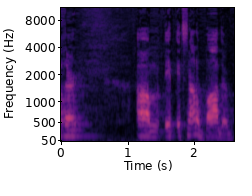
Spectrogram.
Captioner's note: none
